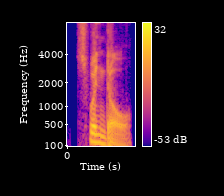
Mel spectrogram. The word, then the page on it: swindle: American English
